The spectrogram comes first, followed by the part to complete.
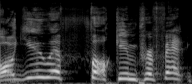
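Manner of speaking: high, slow mock rant in a put-on accent. Podcaster replaying the actor's rant to show his accent, hammed-up and high. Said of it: "go in and out of his accent".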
